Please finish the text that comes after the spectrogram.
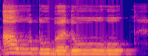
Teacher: یہاں با ساکن پر قلقلہ کریں گے، یعنی با کو ادا کرتے ہوئے آواز میں جنبش پیدا ہوگی۔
